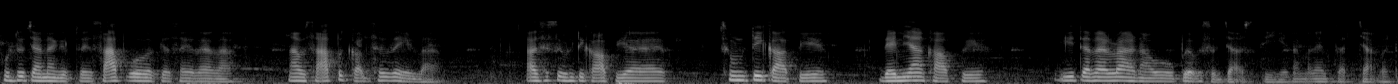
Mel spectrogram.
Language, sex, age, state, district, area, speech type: Kannada, female, 60+, Karnataka, Mysore, rural, spontaneous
